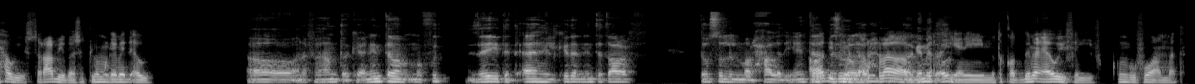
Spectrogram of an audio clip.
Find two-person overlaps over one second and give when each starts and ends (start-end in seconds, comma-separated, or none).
8.1-9.6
